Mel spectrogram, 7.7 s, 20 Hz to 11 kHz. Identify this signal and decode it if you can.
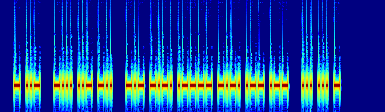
Morse code, heard as a keyed tone, about 32 wpm, 700 Hz. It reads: TU BUD KC1CWW SST
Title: K1USN SST QSO Practice - 30wpm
